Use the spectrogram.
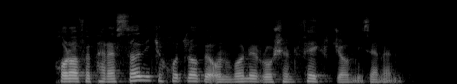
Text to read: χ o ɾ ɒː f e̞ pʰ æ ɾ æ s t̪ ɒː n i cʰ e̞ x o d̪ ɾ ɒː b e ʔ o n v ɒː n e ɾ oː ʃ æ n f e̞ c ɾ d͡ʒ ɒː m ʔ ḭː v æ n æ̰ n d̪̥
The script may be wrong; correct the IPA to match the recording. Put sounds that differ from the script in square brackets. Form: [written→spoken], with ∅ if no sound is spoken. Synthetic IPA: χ o ɾ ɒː f e̞ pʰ æ ɾ æ s t̪ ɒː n [i→iː] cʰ e̞ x o d̪ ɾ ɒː b e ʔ o n v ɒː n e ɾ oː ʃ æ n f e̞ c ɾ d͡ʒ ɒː m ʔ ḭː [v→z] æ n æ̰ n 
